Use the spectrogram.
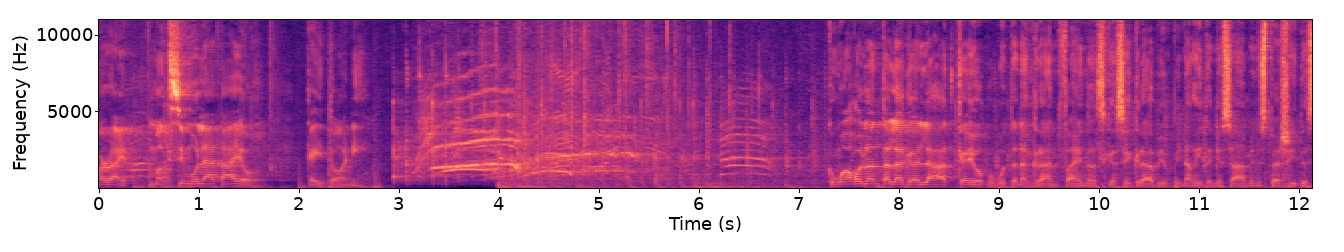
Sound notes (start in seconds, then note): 3.0 audience screaming; 4.0 stirring music playing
